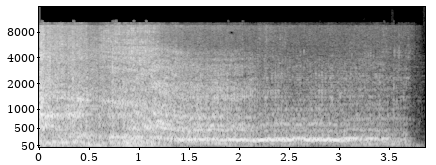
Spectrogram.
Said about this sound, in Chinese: 又是一阵咆哮，直接让水兵退后了几步。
